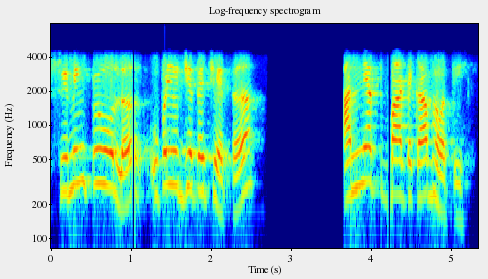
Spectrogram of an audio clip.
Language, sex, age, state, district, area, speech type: Sanskrit, female, 30-45, Karnataka, Shimoga, urban, conversation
